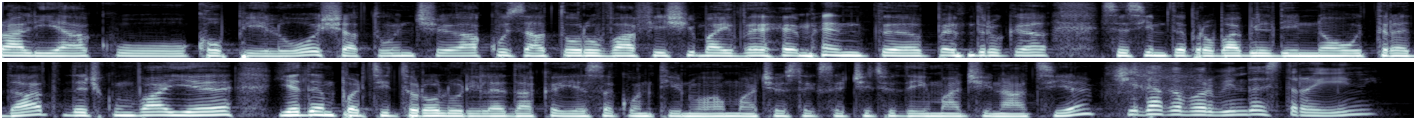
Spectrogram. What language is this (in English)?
Romanian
